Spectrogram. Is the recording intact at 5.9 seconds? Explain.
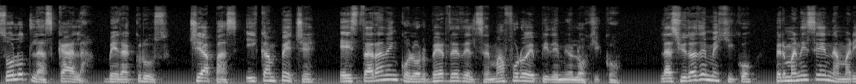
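No, not really. At 5.9 seconds, like everywhere else in this speech clip, there's video or display buzz. A screen or video cable is leaking into the audio path, leaving a 60 Hz buzz with hash above it, sitting roughly 20 dB under the speech.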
